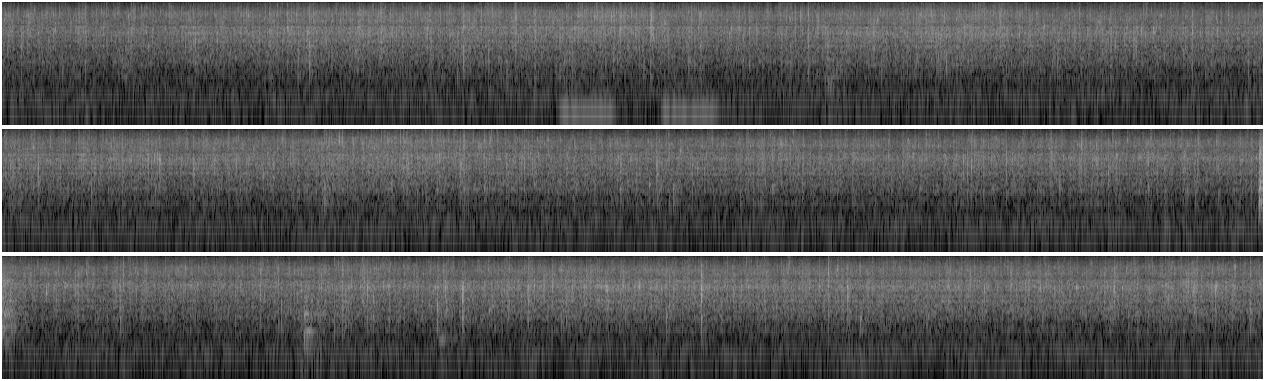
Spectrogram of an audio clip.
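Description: Yardlong beans and eggplant sautéing in hot oil in a frying pan: a steady sizzle, with a few sharp clicks about two-thirds of the way through.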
